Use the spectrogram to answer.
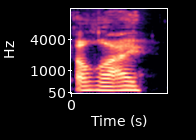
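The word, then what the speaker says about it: Alai: How do you say it? – I say Eli. – Yes. That's how they said it on audio too. Eli and Ender get chatting and they're working on figuring out what the weapons do.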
